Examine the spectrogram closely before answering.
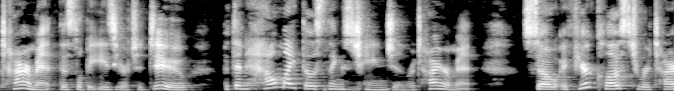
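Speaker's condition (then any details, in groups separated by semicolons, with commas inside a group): No condition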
